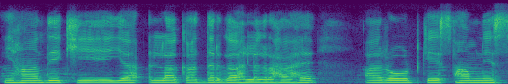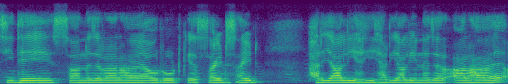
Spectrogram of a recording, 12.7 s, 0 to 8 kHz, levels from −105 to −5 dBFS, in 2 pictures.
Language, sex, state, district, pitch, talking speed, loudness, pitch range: Hindi, male, Bihar, Samastipur, 165 Hz, 150 wpm, -25 LUFS, 160-170 Hz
